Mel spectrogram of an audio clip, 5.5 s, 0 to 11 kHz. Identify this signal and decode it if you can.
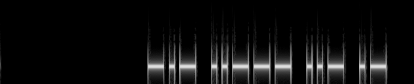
Morse code, heard as a keyed tone, about 17 wpm, 700 Hz. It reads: K2UA
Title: Easy Call Signs Repeated 3x - 17wpm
